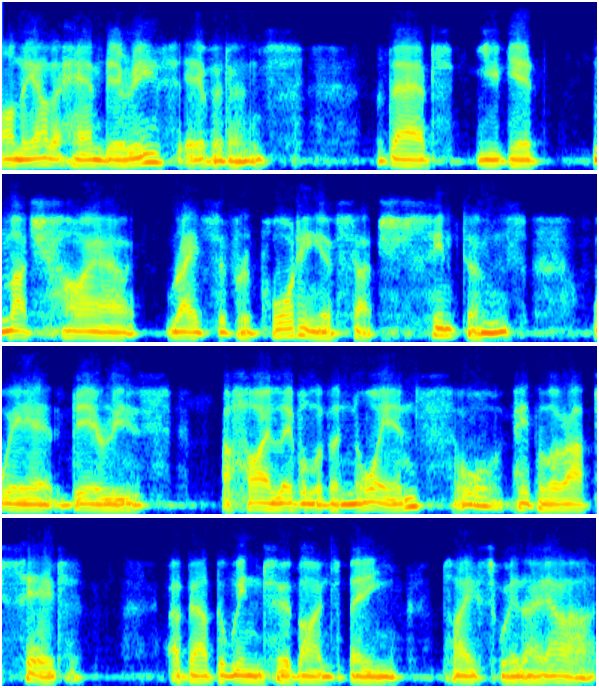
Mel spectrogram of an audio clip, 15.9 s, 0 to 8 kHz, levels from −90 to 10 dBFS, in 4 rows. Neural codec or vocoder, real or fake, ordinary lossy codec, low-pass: codec, 16 kHz, 2 kbps, FreqCodec, larger model; fake; Opus, 24 kbps; 7.2 kHz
